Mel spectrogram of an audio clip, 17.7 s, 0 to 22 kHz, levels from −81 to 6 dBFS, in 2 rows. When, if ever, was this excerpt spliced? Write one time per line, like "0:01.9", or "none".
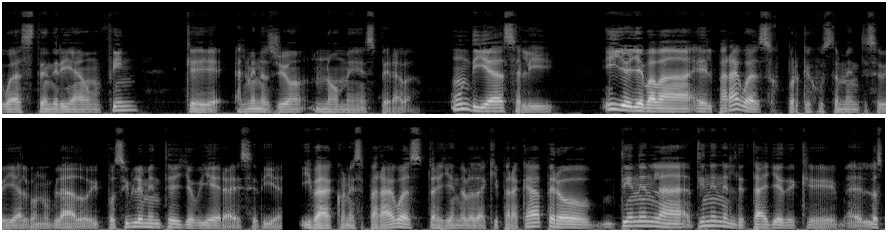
none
